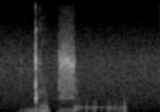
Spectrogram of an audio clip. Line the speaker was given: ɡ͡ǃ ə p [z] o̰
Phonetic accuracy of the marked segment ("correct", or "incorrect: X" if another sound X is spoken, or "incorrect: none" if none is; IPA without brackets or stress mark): correct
